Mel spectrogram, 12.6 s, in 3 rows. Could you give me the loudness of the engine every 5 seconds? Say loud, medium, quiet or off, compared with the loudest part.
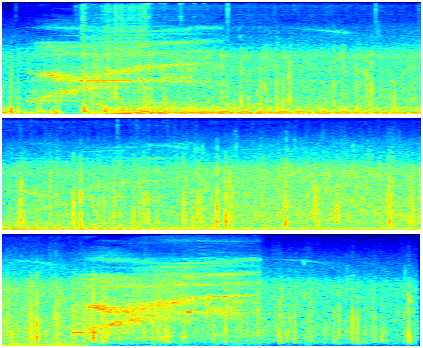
loud, medium, off.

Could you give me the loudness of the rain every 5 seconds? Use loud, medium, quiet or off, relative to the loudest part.
medium, loud, medium.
